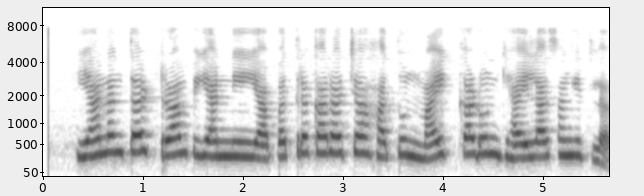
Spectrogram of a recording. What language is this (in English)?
Marathi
